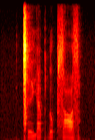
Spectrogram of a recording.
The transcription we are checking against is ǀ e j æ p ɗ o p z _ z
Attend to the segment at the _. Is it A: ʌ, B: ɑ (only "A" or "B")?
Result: B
